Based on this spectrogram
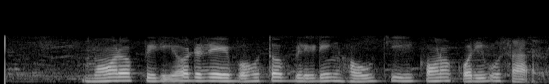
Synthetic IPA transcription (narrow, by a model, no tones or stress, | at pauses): mɔɾɔpiɾḭɔɖɾebɔɦut̪ɔbliɖiŋɦowt͡ʃikɔɽ̃ɔkɔɾibusaɾ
